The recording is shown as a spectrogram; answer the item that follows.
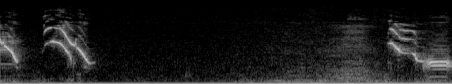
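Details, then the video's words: Common hill myna calling its flock, giving a pair of sharp falling whistles at the start, a quiet pause, then a bright descending whistle ending in a lower buzzy note, with constant low hum behind. "Tiếng Nhồng hót, tiếng Yểng hót gọi bầy"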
